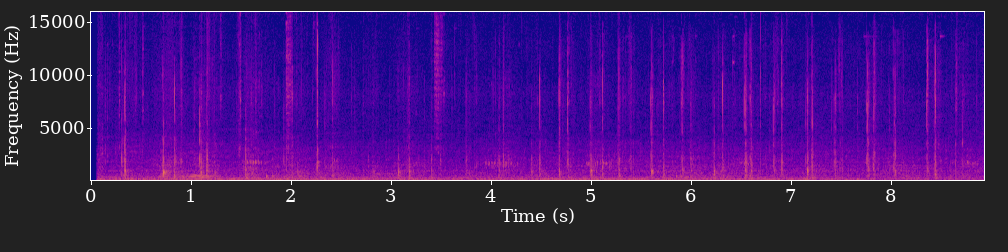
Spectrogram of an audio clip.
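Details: Tall white Tennessee Walking Horse stallion, a saddle horse and pacer, in Cass County, Texas: irregular, sharp clip-clop hoofbeats tapping several times a second, with people talking nearby and low background rumble.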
